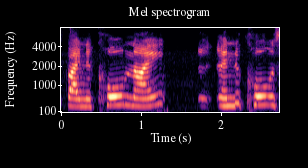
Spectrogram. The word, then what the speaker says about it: Knight: and it's by Nicole Knight and Nicole is spelled n i k o l e n as in like k n i you know like like night and shining armor oh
